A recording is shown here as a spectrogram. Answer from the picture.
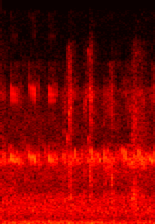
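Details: A chorus of grass insects, including crickets, at a roadside on a morning commute as autumn arrives in Korea: a steady high trill with brighter pulsing chirps layered over it.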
